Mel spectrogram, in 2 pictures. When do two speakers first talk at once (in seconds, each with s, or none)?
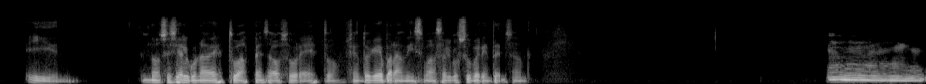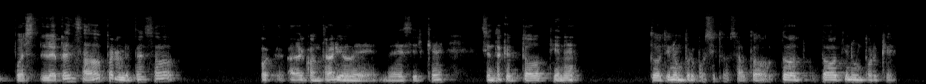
none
